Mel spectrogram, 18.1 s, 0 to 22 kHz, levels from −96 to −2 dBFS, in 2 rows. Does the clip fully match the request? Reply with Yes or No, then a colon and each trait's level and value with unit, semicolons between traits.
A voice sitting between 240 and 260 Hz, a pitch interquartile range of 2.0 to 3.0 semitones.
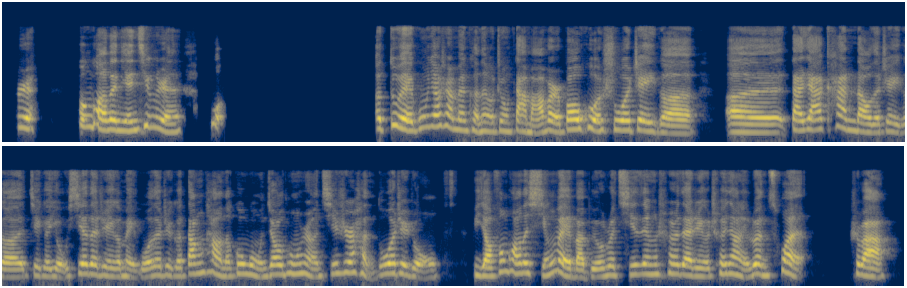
No: high, 245 Hz; average, 4.6 semitones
